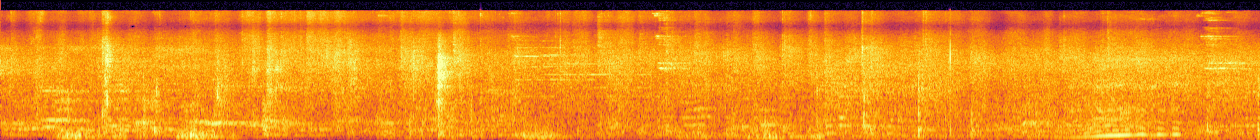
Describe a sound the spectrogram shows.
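Footsteps tap on a hard floor and stairs.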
